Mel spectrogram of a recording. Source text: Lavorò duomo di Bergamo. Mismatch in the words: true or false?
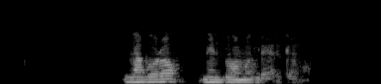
true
